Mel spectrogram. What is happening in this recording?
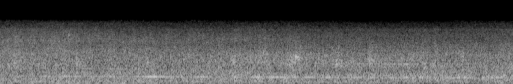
Sound effects > Vehicles
tram distant decelerating
Tram decelerating at a small distance with a nearby slow-moving car with winter tyres passing by. Recorded on a parking lot-tram crossing with the default device microphone of a Samsung Galaxy S20+. TRAM: ForCity Smart Artic X34
deceleration, transport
